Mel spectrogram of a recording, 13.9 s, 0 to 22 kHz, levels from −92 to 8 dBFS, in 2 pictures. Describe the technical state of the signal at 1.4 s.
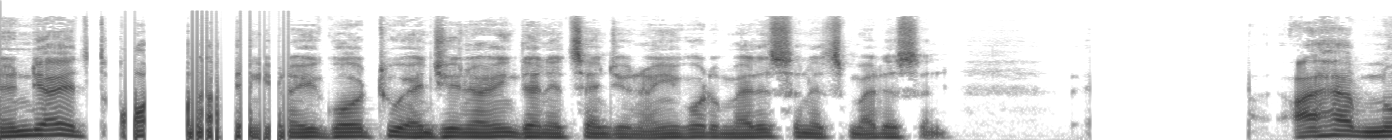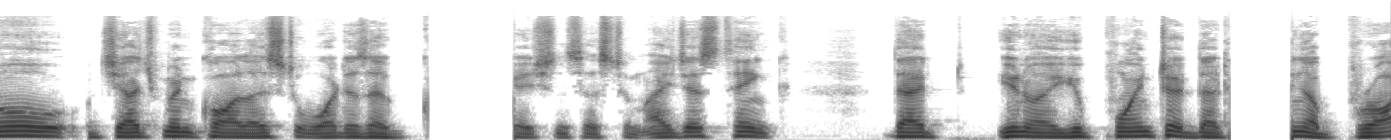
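Digital broadcast dropout, 0.43 to 1.45 s: the receiver muted failed frames, leaving short silent holes totalling 0.7 s, the longest 0.22 s, before "you go to engineering".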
